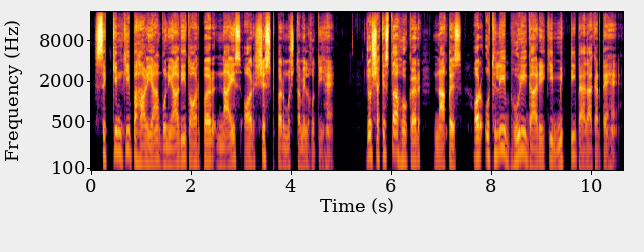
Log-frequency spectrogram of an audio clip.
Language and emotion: Urdu, neutral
